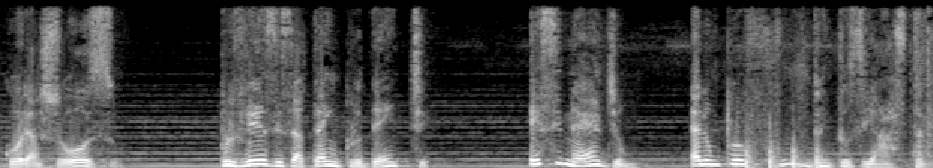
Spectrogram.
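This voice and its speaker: Slow, solemn male radio drama narrator. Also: on the high side, very animated, mellow. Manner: solemn, deliberate, poetic. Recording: muffled audio with music underneath.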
